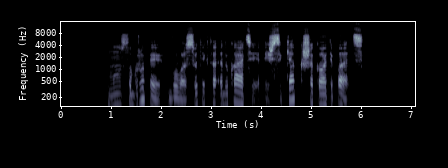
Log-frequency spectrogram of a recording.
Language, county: Lithuanian, Klaipėda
